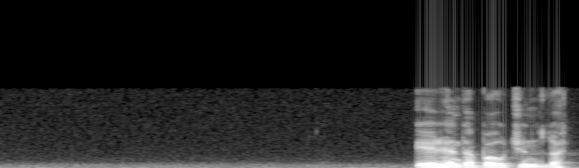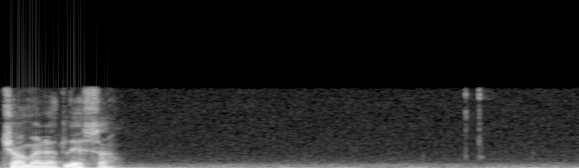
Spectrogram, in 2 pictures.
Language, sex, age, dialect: Faroese, male, 36-60, Suðurstreymoy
